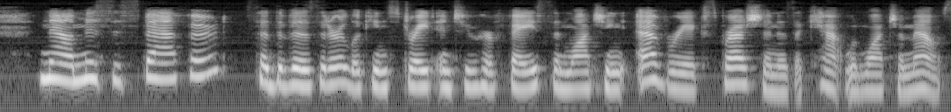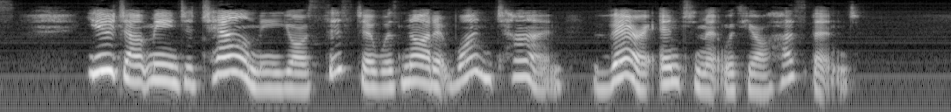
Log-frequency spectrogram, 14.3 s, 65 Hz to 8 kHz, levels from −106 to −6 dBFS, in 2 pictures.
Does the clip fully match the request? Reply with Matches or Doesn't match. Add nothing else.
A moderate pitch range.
Doesn't match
